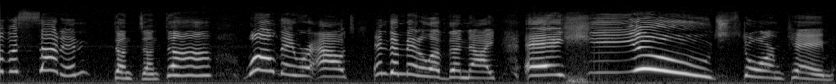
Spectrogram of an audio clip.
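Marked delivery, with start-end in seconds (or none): 5.2-8.3 huge stretched out very slow and much louder; dramatic huge storm. Shown as a demonstration. Telling the kids about the storm, dramatic slow huge. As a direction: draw out huge storm slowly and loudly. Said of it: "Everyone go, "Huge".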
